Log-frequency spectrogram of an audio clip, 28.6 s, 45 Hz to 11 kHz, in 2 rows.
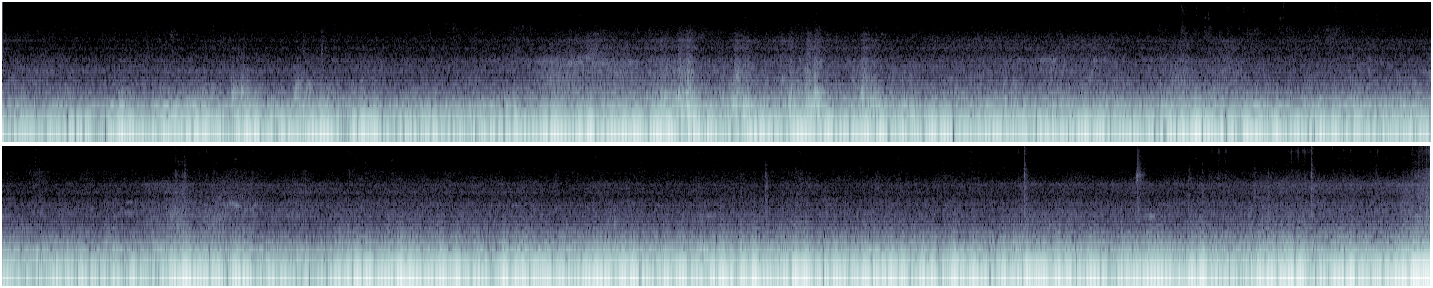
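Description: A Meitetsu 2200 series electric train heard from inside the cabin as it runs along the line: a steady low rumble of wheels on rail. There are a few knocks about six to eight seconds in, and the run grows a little louder from about two-thirds of the way through.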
